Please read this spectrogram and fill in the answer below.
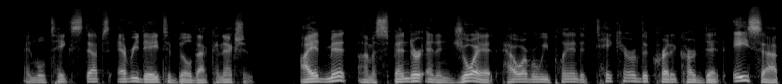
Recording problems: none

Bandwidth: 15.5 kHz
